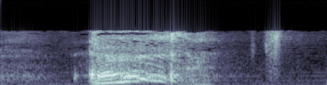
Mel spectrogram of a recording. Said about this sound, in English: Excuse me, I apologize for this. Not what I'm going to say, but my cough. I wish I could go out in the hallway and do that.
